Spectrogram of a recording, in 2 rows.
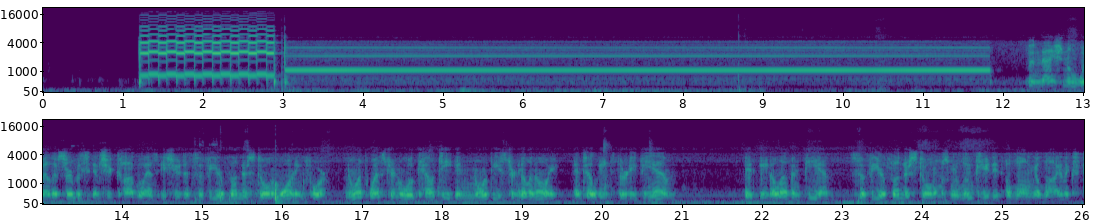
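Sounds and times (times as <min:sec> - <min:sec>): steady single-pitch alarm tone: 0:01.2 - 0:12.0.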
